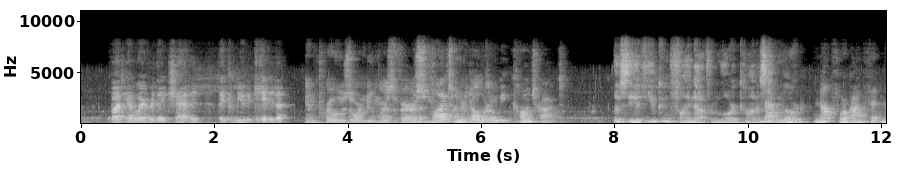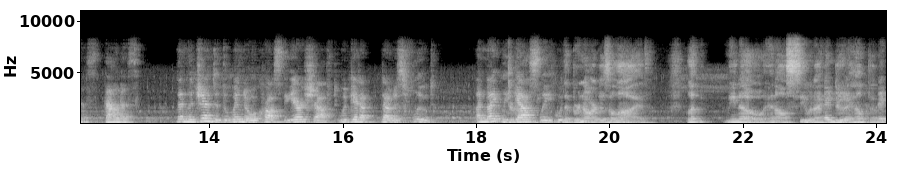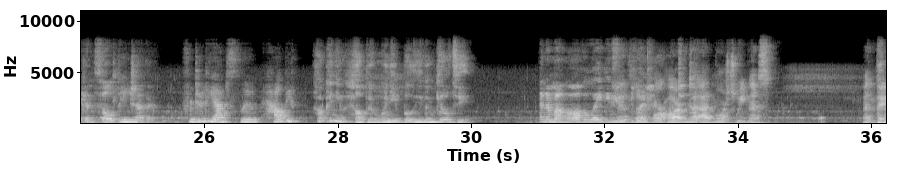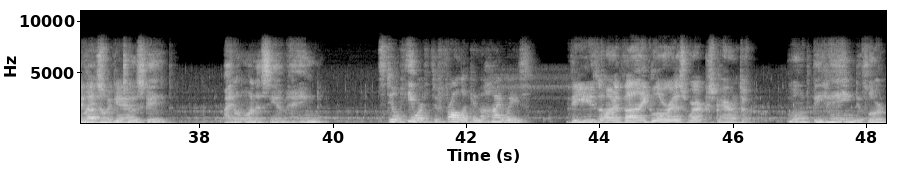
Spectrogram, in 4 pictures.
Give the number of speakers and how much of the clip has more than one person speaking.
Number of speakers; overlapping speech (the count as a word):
five, about 16%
